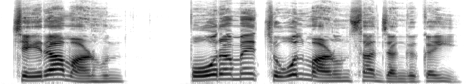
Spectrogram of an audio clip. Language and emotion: Sindhi, neutral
